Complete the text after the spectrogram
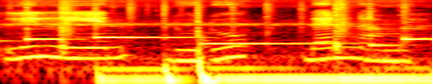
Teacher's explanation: Bunyi apiko alveolar dihasilkan oleh ujung lidah atau disebut sebagai apex yang menyentuh gusi atas atau disebut sebagai alveolum tepat di belakang gigi depan. Ujung lidah bekerja sebagai artikulator aktif sedangkan alveolum menjadi titik artikulasi.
